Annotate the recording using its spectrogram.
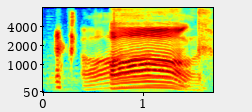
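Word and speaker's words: ankh: This is a Ank. Did I say it right yet? Onk. Onk. Is that how you say it, Billy? Yeah, like a ong. Onk.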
